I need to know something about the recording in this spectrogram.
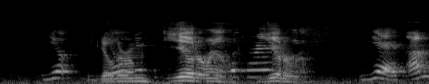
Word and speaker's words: Yildirim: Litamir? Yildirim.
